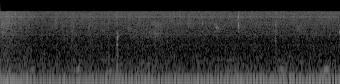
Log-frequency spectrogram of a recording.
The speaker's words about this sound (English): I can hear my hard drive spinning.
